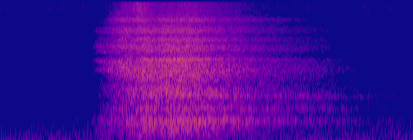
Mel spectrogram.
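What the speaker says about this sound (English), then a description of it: "take a deep breath in" A slow, deep inhale and exhale, a broad soft rush of breath swelling in after a brief quiet, holding steady and then fading out gently, close and alone.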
